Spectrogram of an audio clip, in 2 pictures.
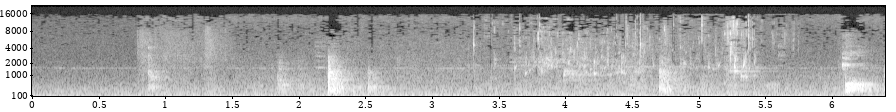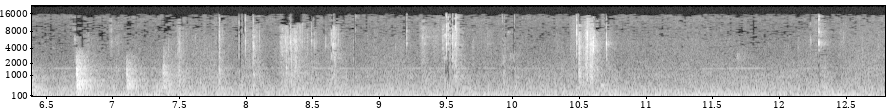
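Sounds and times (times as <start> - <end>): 
low hum: 0.0 - 12.7
faint water trickling: 3.2 - 6.3
water dripping and splashing: 3.3 - 5.8.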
